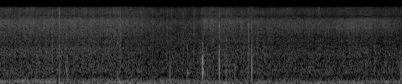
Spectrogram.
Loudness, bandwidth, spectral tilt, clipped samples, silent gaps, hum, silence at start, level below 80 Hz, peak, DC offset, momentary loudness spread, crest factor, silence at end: -35 LUFS; 16 kHz; -1 dB/octave; under 0.1%; none; none; 0 s; -54 dBFS; -8 dBFS; under 0.1%; 4 LU; 30 dB; 0 s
